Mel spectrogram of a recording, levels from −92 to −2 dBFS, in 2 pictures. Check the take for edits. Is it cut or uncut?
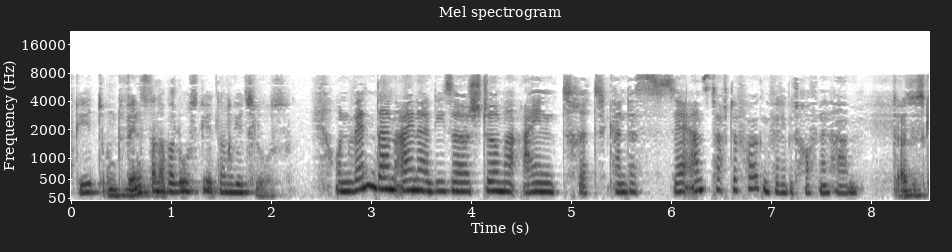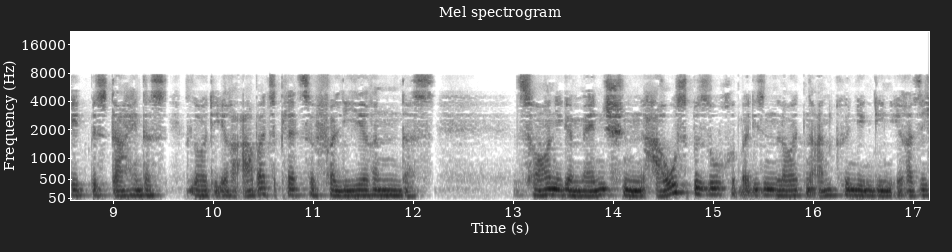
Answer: cut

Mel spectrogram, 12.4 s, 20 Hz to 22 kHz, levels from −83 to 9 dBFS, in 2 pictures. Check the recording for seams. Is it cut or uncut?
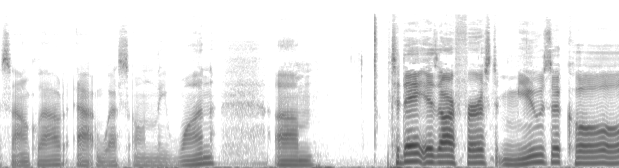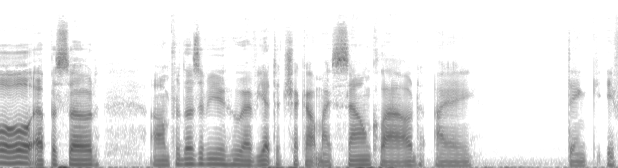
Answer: cut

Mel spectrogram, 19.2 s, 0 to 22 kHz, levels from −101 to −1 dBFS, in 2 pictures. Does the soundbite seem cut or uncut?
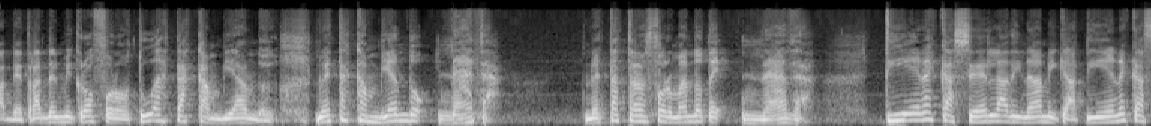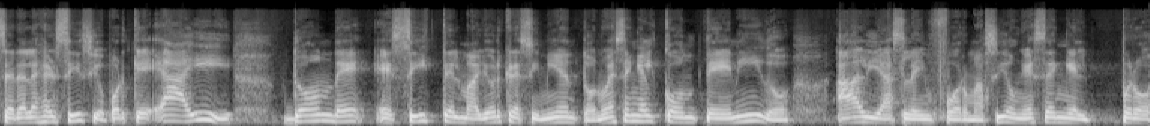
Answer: uncut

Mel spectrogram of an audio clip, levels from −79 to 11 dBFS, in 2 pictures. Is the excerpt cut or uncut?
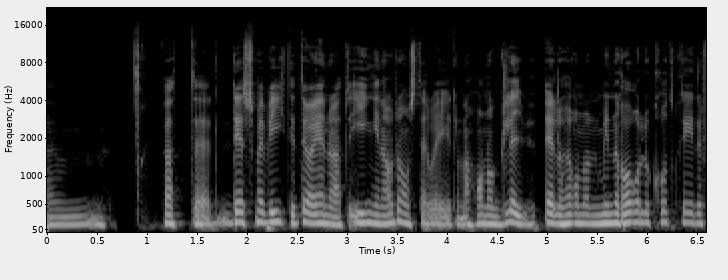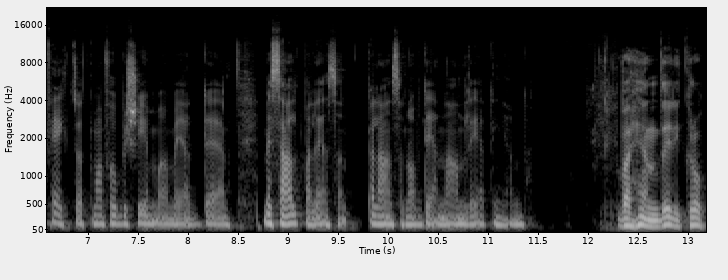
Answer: uncut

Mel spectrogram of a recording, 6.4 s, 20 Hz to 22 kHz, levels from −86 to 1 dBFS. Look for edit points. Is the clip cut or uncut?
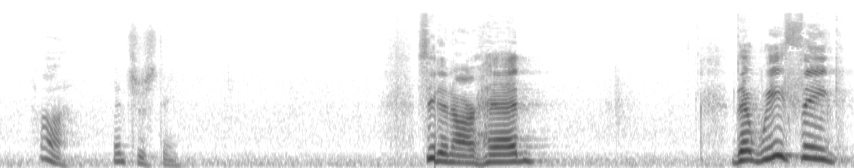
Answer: cut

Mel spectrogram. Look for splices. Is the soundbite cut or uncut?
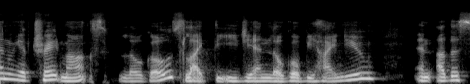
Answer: cut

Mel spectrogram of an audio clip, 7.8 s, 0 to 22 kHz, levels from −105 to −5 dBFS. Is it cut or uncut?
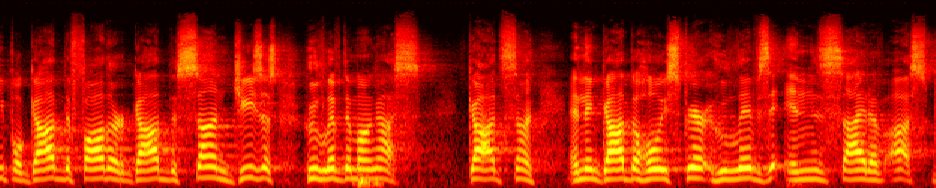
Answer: uncut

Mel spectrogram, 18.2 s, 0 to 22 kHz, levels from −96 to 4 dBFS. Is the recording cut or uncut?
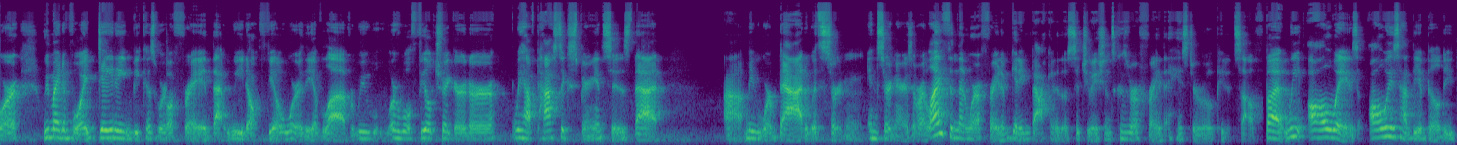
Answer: cut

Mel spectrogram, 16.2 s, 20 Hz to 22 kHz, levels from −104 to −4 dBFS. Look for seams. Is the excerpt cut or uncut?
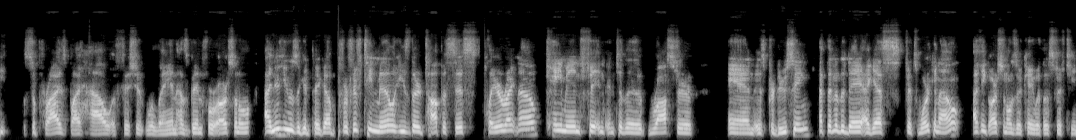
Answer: cut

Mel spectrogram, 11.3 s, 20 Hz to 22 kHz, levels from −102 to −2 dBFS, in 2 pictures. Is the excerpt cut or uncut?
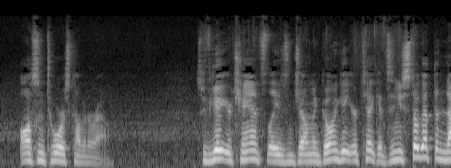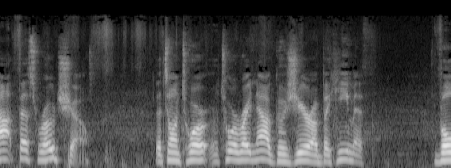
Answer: uncut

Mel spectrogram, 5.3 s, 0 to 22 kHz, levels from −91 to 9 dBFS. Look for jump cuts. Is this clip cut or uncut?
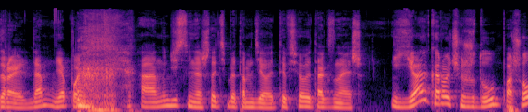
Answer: uncut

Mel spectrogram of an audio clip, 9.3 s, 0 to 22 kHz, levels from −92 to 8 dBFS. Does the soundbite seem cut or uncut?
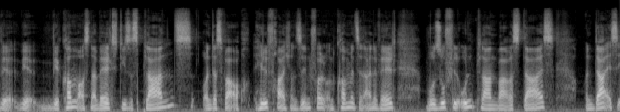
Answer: uncut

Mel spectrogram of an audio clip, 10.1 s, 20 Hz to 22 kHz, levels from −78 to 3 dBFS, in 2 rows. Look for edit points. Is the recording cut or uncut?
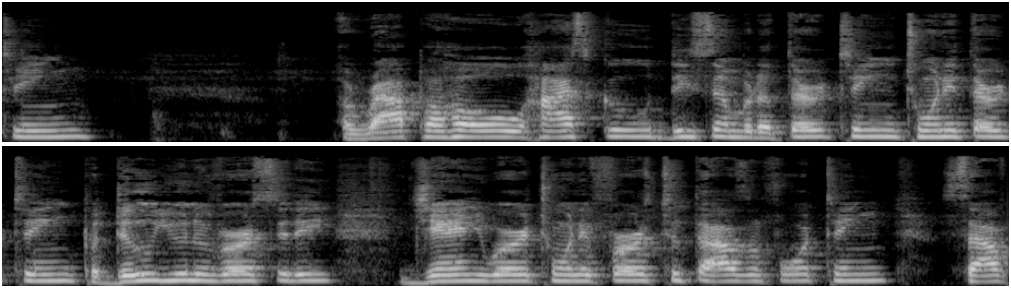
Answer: uncut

